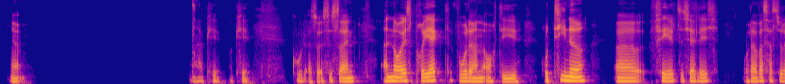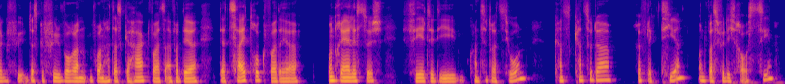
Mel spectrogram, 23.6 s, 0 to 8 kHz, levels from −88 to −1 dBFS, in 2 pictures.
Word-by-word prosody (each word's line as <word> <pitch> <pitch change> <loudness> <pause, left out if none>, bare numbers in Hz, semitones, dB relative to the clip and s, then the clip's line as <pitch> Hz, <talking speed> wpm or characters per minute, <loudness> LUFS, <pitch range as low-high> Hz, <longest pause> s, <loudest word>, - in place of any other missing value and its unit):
Ja. - - 0 2.6
Ja 115 +2 -6
okay, 115 -1 -8
okay. 120 - -7 0.6
Gut, 120 +1 -6
also - - -3
es - - -5
ist 125 0 -2
ein 115 +1 +4 0.3
ein 130 0 +4
neues 130 +1 +7
Projekt, 140 +4 +4
wo 120 0 +3
dann 115 0 +5
auch 115 -2 -1
die 105 -2 +1 0.4
Routine, 135 0 +6 0.4
äh, 120 -1 +3
fehlt 125 0 0
sicherlich. 125 +1 -1 0.3
Oder 115 -1 0
was 125 +1 0
hast 140 -1 -4
du 125 - +2
gefüh 120 -1 -7
das - - -4
Gefühl, 120 0 -3
woran 115 -1 +2
woran 120 -2 0
hat 125 +2 -3
das 115 0 -2
gehakt? 130 +3 0
War 105 - +2
das 105 - -3
einfach 115 +2 -2
der 110 +1 +3 0.3
der 110 0 -1
Zeitdruck, 145 +3 +1
war 115 - +3
der 110 0 -1 0.4
unrealistisch, 130 -1 +2 0.3
fehlte 120 -1 -1
die 110 -1 -1
Konzentration? 130 - -3 0.3
Kanns 130 +2 -6
kannst 140 0 -5
du - - -1
da 155 +1 -1 0.3
reflektieren 150 - -3
und 135 -1 -3
was 120 -1 0
für 130 - -4
dich 115 -1 -5
rausziehen? 205 +5 -4
125 Hz, 140 wpm, -25 LUFS, 115-135 Hz, 2.6 s, neues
